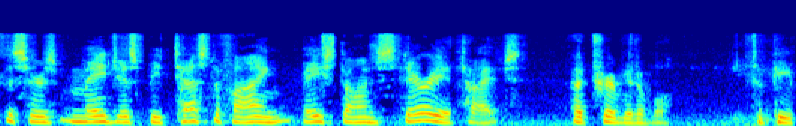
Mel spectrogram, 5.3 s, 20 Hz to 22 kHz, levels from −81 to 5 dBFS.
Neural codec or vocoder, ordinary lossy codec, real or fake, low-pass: none; AAC, 32 kbps; real; 7.2 kHz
